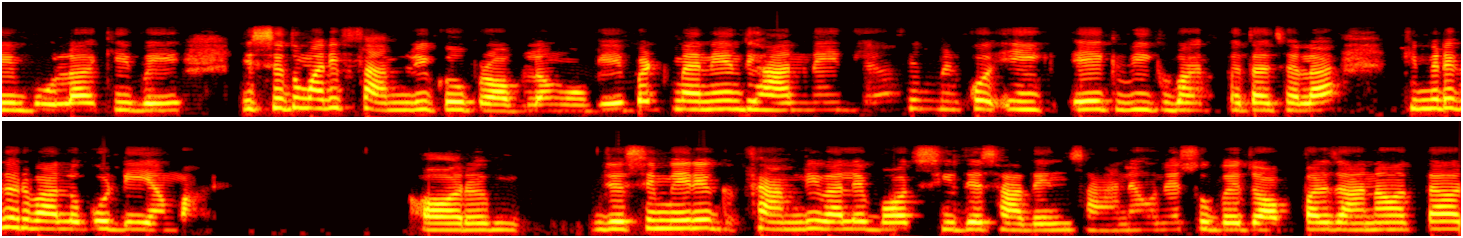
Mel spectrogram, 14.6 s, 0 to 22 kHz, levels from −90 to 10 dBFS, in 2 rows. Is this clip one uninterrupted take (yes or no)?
yes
